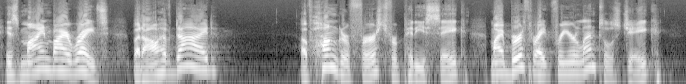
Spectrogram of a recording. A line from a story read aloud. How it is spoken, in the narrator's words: Esau cried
